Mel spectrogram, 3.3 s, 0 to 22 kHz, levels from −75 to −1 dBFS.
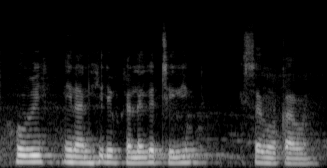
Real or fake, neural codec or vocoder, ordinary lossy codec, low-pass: fake; codec, 44.1 kHz, 7.8 kbps, Pupu-Codec; none; 19.8 kHz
